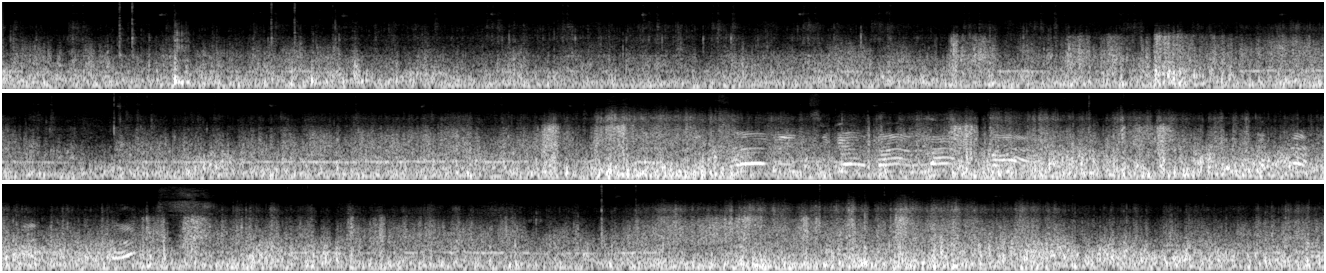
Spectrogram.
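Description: Wind rushes past a faired recumbent trike at racing speed.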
